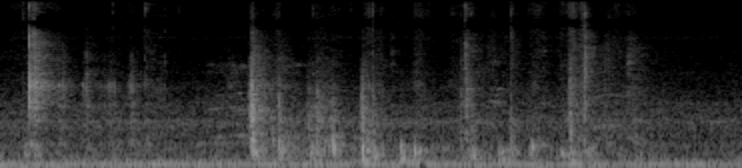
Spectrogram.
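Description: A plastic machine knocks and scrapes as it is set down on a metal table.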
